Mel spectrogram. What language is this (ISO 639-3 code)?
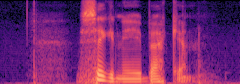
nor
